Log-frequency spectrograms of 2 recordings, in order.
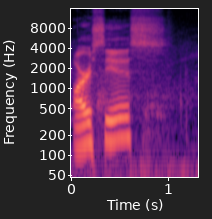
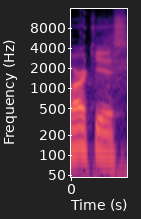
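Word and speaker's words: Arceus: If you say Arus instead of Archus, you've you've got a lot to think about.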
